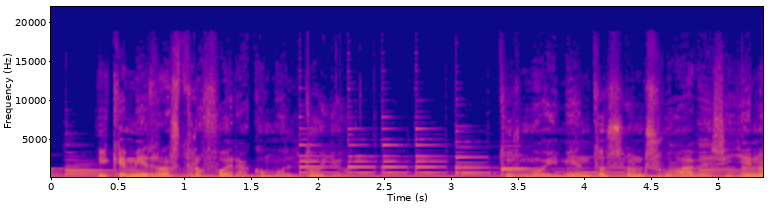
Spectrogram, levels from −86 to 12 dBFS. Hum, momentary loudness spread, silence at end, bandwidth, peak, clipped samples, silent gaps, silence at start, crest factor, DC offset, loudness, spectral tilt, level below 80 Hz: none; 11 LU; 0 s; 17.5 kHz; -6 dBFS; under 0.1%; none; 0 s; 16 dB; under 0.1%; -24 LUFS; -6 dB/octave; -48 dBFS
